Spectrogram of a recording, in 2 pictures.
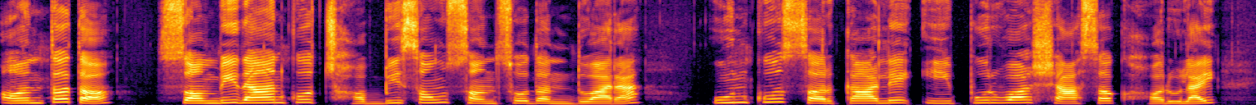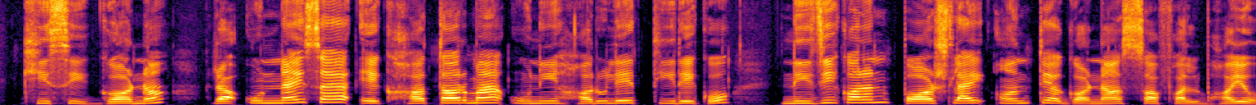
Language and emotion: Nepali, neutral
